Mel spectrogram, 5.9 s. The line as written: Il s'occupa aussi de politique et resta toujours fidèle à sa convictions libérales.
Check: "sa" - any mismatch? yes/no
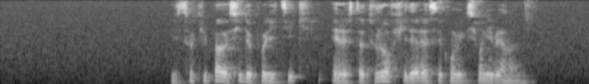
yes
